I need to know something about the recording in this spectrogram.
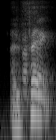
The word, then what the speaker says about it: Alfei: entonces de Coti alfei está bien pronunciado tu apellido lo pronuncié bien al fake Ah bien perfecto me animé al cote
